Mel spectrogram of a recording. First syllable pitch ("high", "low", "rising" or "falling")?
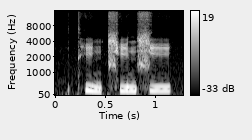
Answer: falling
